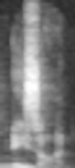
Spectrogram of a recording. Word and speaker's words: Nissan: there come here Gather in close it is pronounced Nissan right hi I'm I'm an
